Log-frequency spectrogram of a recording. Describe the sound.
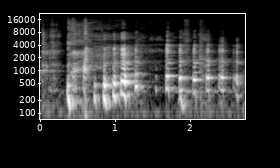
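A person's voice imitates a creature's cry as dry retching: two quick series of short, rough, guttural heaves, fairly faint.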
